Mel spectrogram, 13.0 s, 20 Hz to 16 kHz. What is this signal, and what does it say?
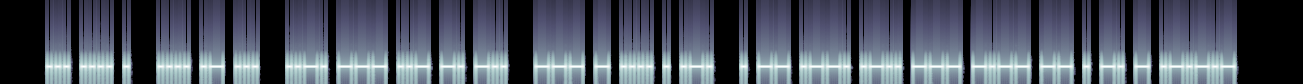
Morse code, heard as a keyed tone, about 28 wpm, 700 Hz. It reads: SHE HAS FOUND OTHER EMPLOYMENT.
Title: Sentences from Top 1500 Words 28wpm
